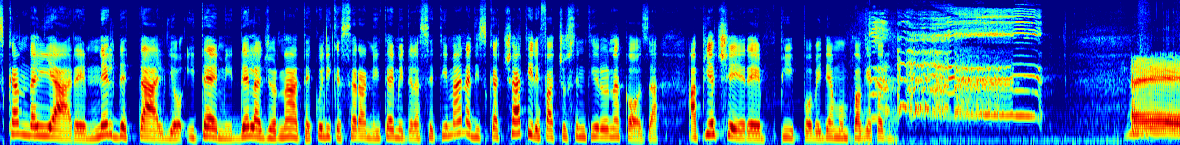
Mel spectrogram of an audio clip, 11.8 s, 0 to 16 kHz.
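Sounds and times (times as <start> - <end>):
speech: 0.1 - 9.3, 11.2 - 11.7
rooster crowing: 8.6 - 10.6.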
